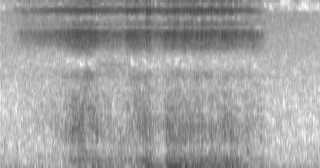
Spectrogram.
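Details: Maltese dog snoring with its eyes open: one low, rumbling snore lasting under two seconds, with a faint high hiss in the background.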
